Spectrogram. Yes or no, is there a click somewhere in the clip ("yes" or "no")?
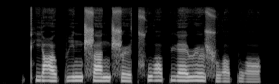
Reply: no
